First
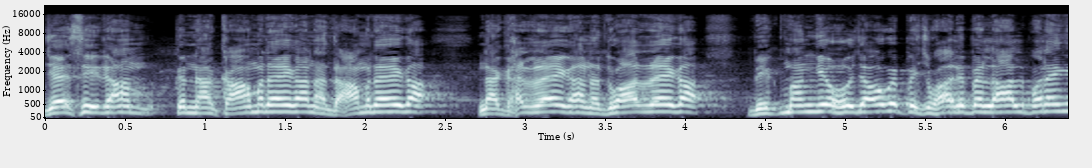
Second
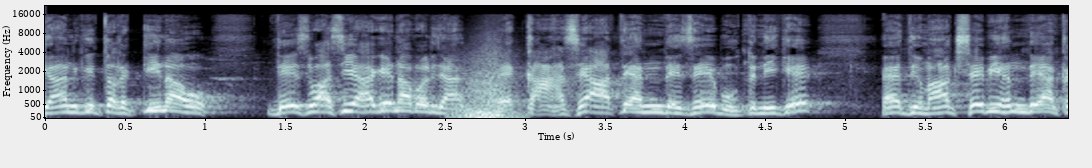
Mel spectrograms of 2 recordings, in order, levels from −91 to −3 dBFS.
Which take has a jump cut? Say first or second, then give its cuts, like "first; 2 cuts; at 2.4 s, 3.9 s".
second; 1 cut; at 2.7 s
